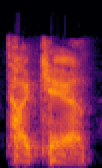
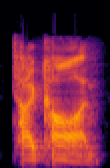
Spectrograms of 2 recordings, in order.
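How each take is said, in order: First: The second syllable does not sound like 'con'. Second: The second syllable sounds like 'con'. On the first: The speaker calls it wrong. "not Taycan" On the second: The speaker calls it right. "The correct pronunciation will be Taycan, as if it was spelled T A Y C O N"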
